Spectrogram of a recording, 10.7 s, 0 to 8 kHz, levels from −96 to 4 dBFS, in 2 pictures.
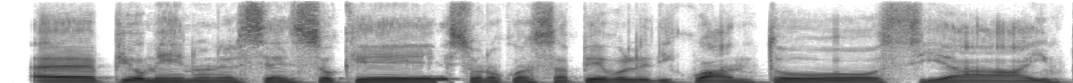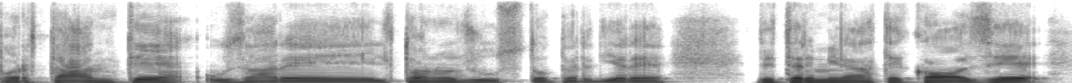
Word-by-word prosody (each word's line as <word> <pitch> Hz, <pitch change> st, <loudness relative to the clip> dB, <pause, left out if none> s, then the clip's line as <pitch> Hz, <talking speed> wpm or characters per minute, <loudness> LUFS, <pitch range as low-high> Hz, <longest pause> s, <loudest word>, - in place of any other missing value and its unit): Ehm, 125 Hz, 0 st, +4 dB
più 160 Hz, 0 st, +3 dB
o -, -, +7 dB
meno, 110 Hz, -4 st, +2 dB
nel 110 Hz, -1 st, -1 dB
senso 120 Hz, +2 st, 0 dB
che 115 Hz, -2 st, +4 dB
sono 125 Hz, 0 st, 0 dB
consapevole 130 Hz, 0 st, +1 dB
di 115 Hz, -, -3 dB
quanto 115 Hz, -2 st, +2 dB
sia 105 Hz, -4 st, -2 dB
importante 115 Hz, +4 st, -3 dB
usare 100 Hz, -2 st, -3 dB
il 95 Hz, +1 st, -5 dB
tono 105 Hz, -1 st, -2 dB
giusto 100 Hz, -1 st, -6 dB
per 95 Hz, +2 st, -7 dB
dire 95 Hz, -2 st, -3 dB, 0.4 s
determinate 115 Hz, -1 st, -1 dB
cose. 115 Hz, +1 st, +1 dB
110 Hz, 115 wpm, -22 LUFS, 105-120 Hz, 0.4 s, o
